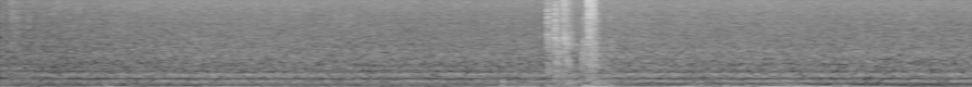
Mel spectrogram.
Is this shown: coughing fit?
no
